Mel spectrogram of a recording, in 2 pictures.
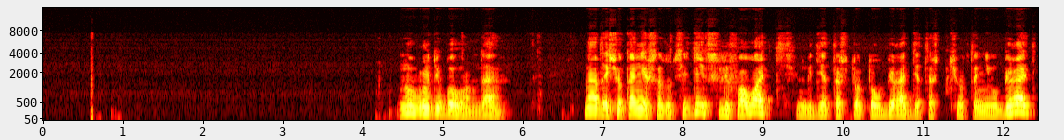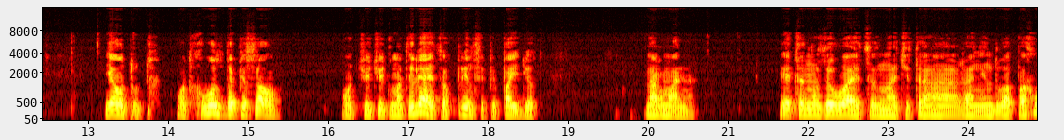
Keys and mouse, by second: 0.8 space, 4.5 space, 5.6-6.6 middle drag, 7.0-8.2 shift+middle drag, 11.3-13.2 middle drag, 13.8 space, 20.1 space, 21.4 middle click.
